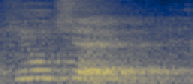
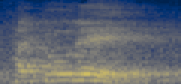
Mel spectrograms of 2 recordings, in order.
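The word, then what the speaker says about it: future: तो टी के आगे अगर यू आर ई आता है तो टी का प्रोनाउंसिएशन चर होता है. जिसको नहीं जानकारी है वो ऐसे पढ़ते हैं, नटूरे, फटूरे, मटूरे, कल्टूरे.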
